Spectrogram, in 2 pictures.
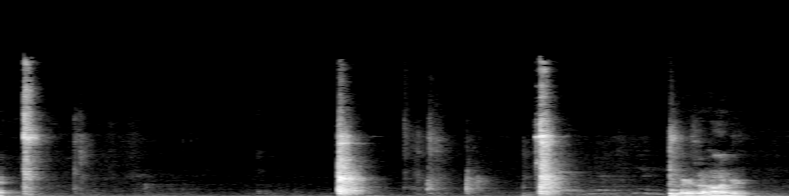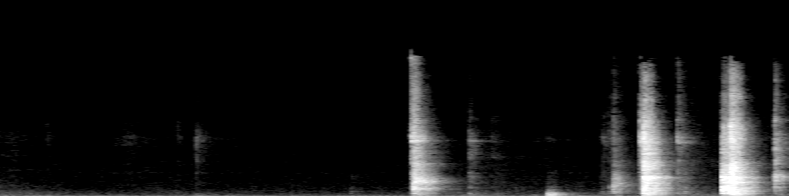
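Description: Casino chips clack and click as they are stacked and set down.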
